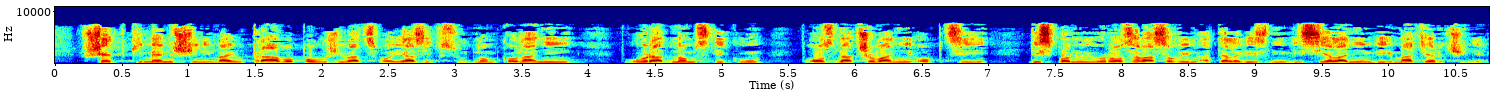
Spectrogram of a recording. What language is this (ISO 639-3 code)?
slk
